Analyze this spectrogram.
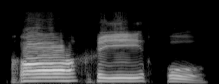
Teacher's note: pangkal lidah kita dia akan terangkat sikit untuk tebalkan Kha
